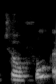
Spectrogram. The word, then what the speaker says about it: TOEFL: Кстати, хочу обратить внимание, да, по-разному произносят коллеги этот экзамен, это все-таки TOEFL, как пальчик ноги, да, TOE, поэтому вот это правильное произношение этого слова.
